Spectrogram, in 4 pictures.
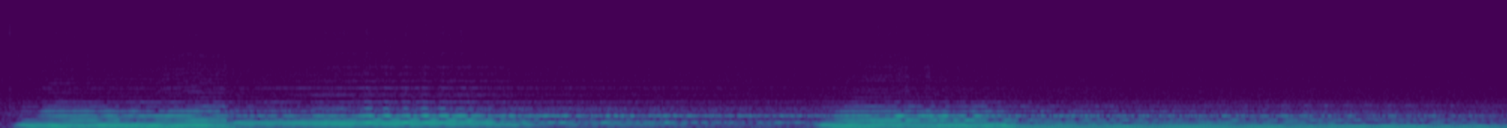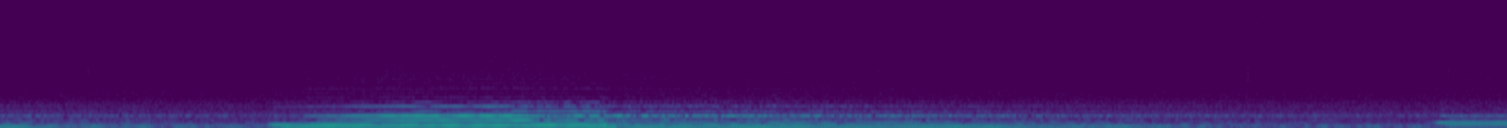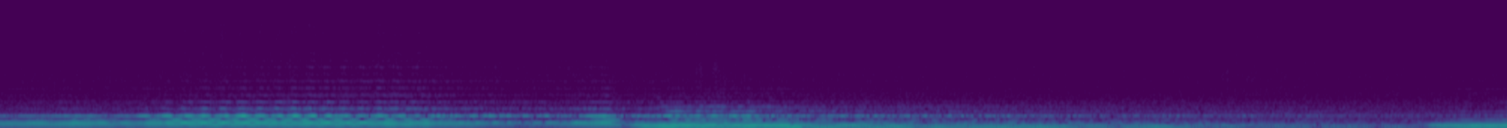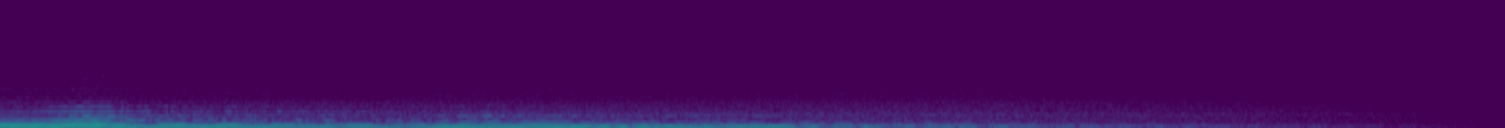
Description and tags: A short sequence. I recorded my flute on a program that adds an effect, an accompanying sound- lower than my flute. Sounds like two instruments. Could add a melancholic or mystical atmosphere to a film or game.
ambient, music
